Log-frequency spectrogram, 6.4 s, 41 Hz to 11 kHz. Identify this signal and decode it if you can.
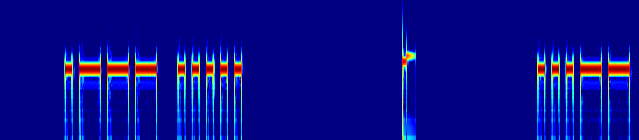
Morse code, heard as a keyed tone, about 17 wpm, 700 Hz. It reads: J 5 3
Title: Single-Letter Single-Number 17wpm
